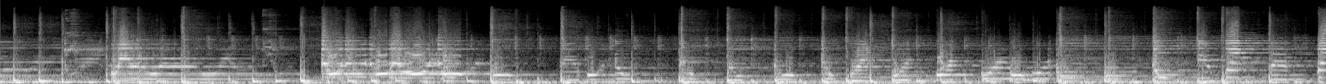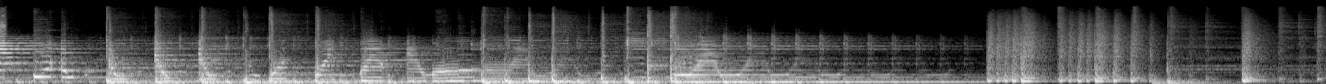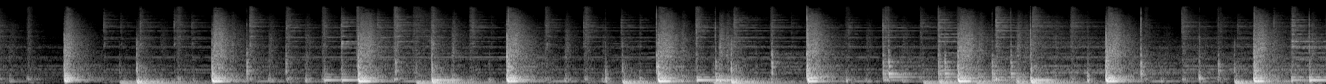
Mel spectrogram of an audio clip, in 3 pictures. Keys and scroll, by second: 6.7 super+d.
